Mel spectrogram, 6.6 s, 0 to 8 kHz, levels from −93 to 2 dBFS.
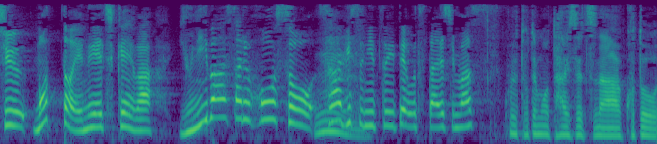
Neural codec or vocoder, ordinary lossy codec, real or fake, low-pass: none; MP3, 32 kbps; real; 7.2 kHz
